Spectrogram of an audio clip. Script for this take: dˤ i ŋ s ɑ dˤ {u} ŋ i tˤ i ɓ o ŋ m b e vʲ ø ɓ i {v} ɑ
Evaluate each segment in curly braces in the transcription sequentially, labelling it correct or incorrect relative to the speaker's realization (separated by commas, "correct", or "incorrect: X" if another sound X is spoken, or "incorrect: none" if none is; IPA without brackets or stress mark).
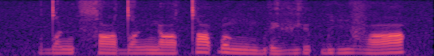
correct, correct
